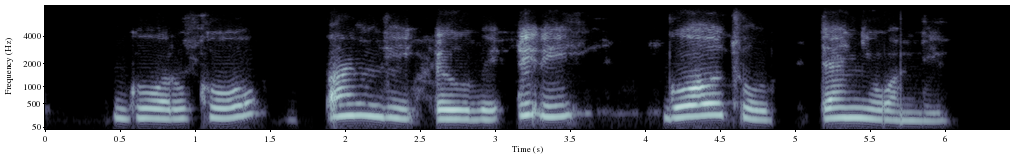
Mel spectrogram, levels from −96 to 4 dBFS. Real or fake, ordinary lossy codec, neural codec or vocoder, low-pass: fake; Opus, 24 kbps; codec, 16 kHz, 16 kbps, FunCodec, trained on LibriTTS, 50 frames a second; 7.2 kHz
